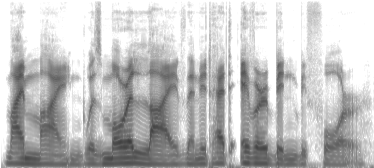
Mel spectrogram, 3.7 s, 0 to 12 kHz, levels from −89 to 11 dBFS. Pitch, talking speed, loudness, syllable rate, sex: 95 Hz, 175 wpm, -21 LUFS, 4.5 syllables/s, male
